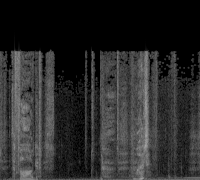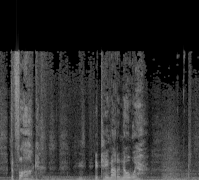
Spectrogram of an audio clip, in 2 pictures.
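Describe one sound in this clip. A man speaks quietly and shakily.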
